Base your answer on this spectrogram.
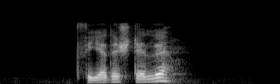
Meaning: nominative/accusative/genitive plural of Pferdestall
- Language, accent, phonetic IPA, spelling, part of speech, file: German, Austria, [ˈp͡feːɐ̯dəˌʃtɛlə], Pferdeställe, noun, De-at-Pferdeställe.ogg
